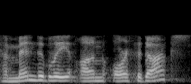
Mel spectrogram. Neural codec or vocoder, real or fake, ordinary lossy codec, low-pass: codec, 16 kHz, 2 kbps, FreqCodec, larger model; fake; AAC, 16 kbps; 7.2 kHz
